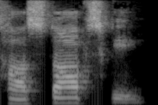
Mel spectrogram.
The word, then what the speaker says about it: Hostovsky: especially if your name is Hostovsky, which people are always mispronouncing and misspelling, even though it's properly pronounced exactly the way it's written.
